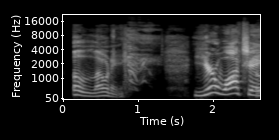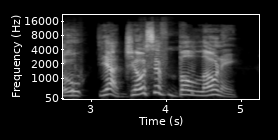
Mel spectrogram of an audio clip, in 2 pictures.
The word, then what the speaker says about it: Bologna: Joseph Bologna. Uh-huh. I even went I made sure I was pronouncing it right.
